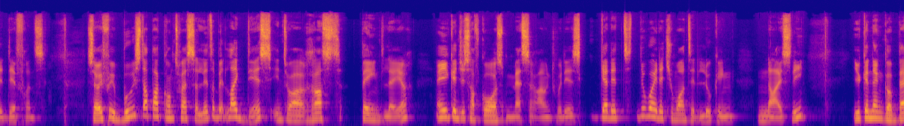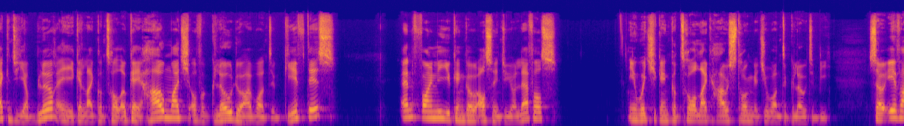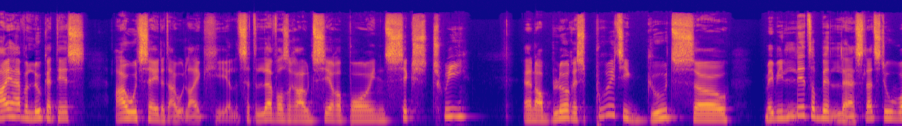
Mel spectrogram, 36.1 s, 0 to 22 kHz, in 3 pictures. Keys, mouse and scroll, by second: 3.5 alt+right click, 4.3 alt+click, 8.0 alt+middle click, 8.6 alt+click, 9.4-10.5 scroll up 1, 22.9 alt+right click, 23.5 alt+click, 23.9 alt+middle click, 24.0 alt+scroll up 1, 24.6 alt+middle click, 24.8 alt+right click.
